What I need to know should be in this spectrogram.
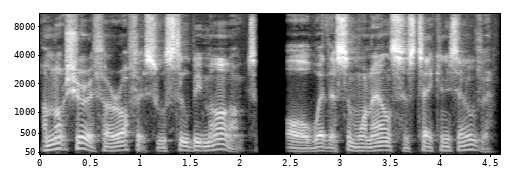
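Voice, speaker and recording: A man voicing a calm, practical young wizard who leads a team, in measured, matter-of-fact audiobook dialogue. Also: deep voice. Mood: watchful.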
